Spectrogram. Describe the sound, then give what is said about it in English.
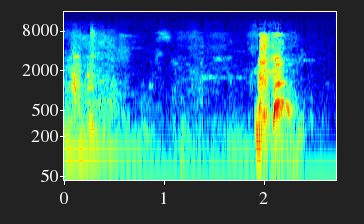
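A female dog gives a short whiny vocalization, then after a pause lets out a louder bark-like yelp with a whimpering edge, with a low steady hum underneath. “Your dog only cares when you're on the phone, I swear.”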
